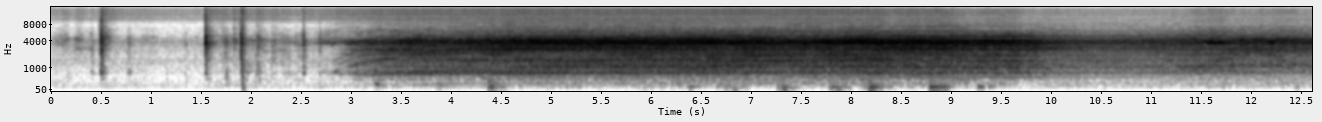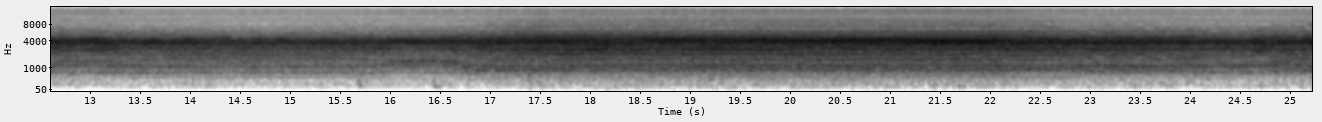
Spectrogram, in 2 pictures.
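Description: A hair dryer runs steadily while craft patches are dried, a loud continuous hiss and whir starting after a few sharp clicks, easing slightly in level midway and continuing to the end with no talk.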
